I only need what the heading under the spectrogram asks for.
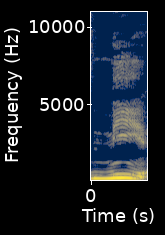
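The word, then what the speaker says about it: nie: her knee never is knee in German is pronounced exactly like the body part a knee as you can see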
